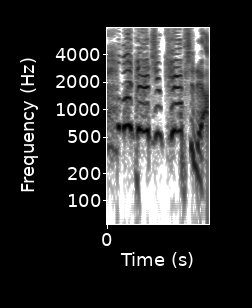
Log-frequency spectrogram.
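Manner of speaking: very high, loud delight; thrilled to see the footage, a high squeal; excited squeal. Retold or imitated. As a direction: squeal like you can't believe it. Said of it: "I'm like".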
